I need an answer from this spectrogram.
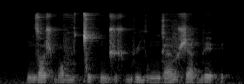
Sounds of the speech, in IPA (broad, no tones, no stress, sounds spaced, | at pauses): n z ɒ ʃ b ɒ v ʉ ǀ ʉ p n d͡ʒ u ʃ b ʉ j u ŋ ɡ æ v ʃ æ b e ʔ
